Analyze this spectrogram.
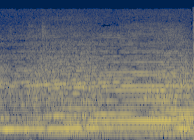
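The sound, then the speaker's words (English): Cows mooing: one long, low, droning moo holds steady for about two seconds with no other sound over it. “Cows mooing would be good.”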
